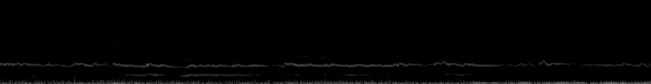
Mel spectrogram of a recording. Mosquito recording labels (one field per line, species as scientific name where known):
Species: Anopheles harrisoni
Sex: female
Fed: blood-fed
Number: one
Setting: cup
